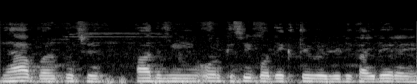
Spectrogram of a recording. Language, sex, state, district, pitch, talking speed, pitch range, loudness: Hindi, male, Haryana, Charkhi Dadri, 140 Hz, 185 wpm, 135-145 Hz, -14 LUFS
